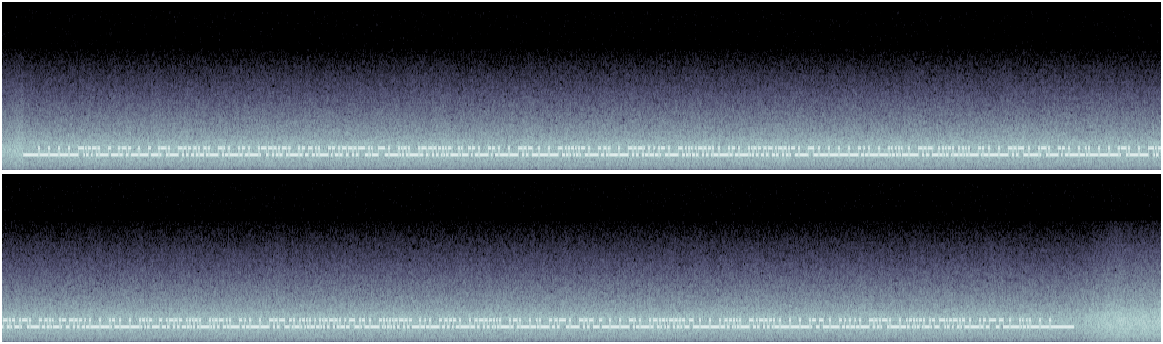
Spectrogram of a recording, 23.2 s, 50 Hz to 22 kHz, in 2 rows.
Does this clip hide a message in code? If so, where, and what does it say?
Yes: RTTY (75 baud, 850 Hz shift) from 0.2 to 22.3 s, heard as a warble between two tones, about 2550 Hz centre, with radio static. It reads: VAVVE IUHWE AWNLA TXTSA RVXLL MNDZI HQZNF GWSIN ZOPFX MJGJG OELKE BEIXZ PBDVC CSSNP OGDQS QOBRS VQILU RAKIT MVHAD BMURN GZMPQ EKRGB BWTMF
